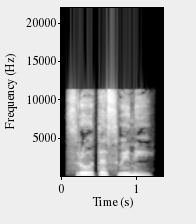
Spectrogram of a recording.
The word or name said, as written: ಸ್ರೋತಸ್ವಿನಿ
